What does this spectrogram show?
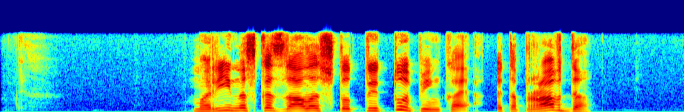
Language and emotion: Russian, angry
